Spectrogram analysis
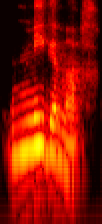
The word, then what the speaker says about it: Mi'kmaq: with what is called Mi'kmaq, the Mi'kmaq people. I've looked at the pronunciations that are presented now by the tribes, and they say it's more like Mi'kmaq.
